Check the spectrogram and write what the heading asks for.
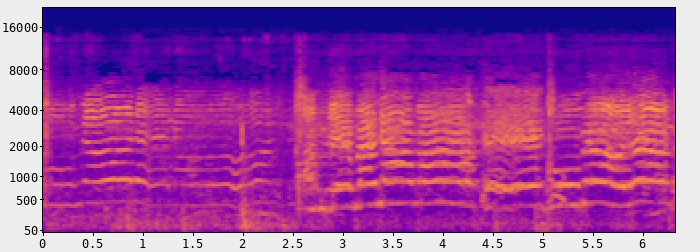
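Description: A high voice singing a Gujarati garba song in long held notes with a slight waver, over music.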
